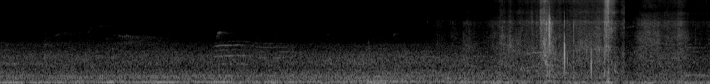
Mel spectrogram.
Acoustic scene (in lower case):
park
